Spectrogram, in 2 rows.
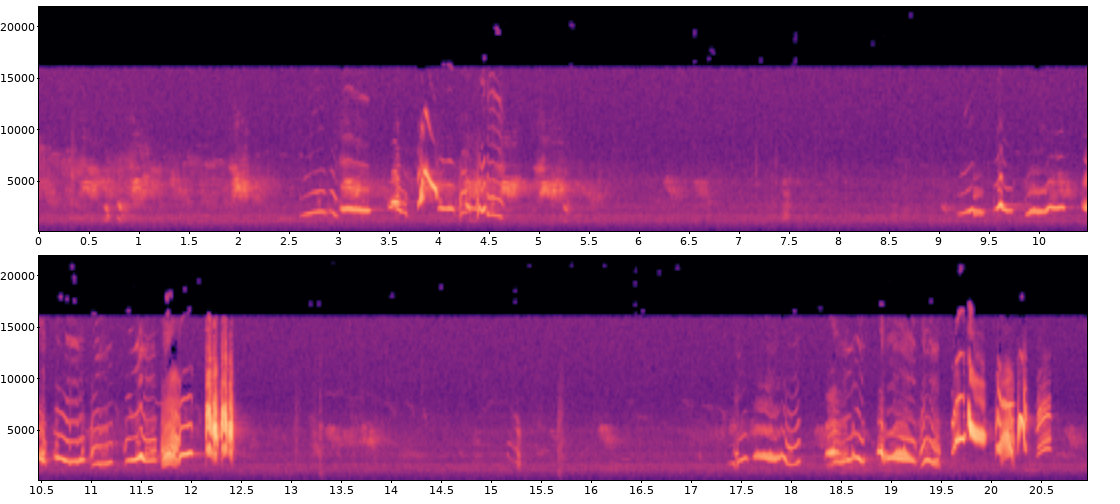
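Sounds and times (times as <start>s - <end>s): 
Eurasian blackbird singing: 0.0s - 5.6s, 9.1s - 12.5s, 17.1s - 20.9s.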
